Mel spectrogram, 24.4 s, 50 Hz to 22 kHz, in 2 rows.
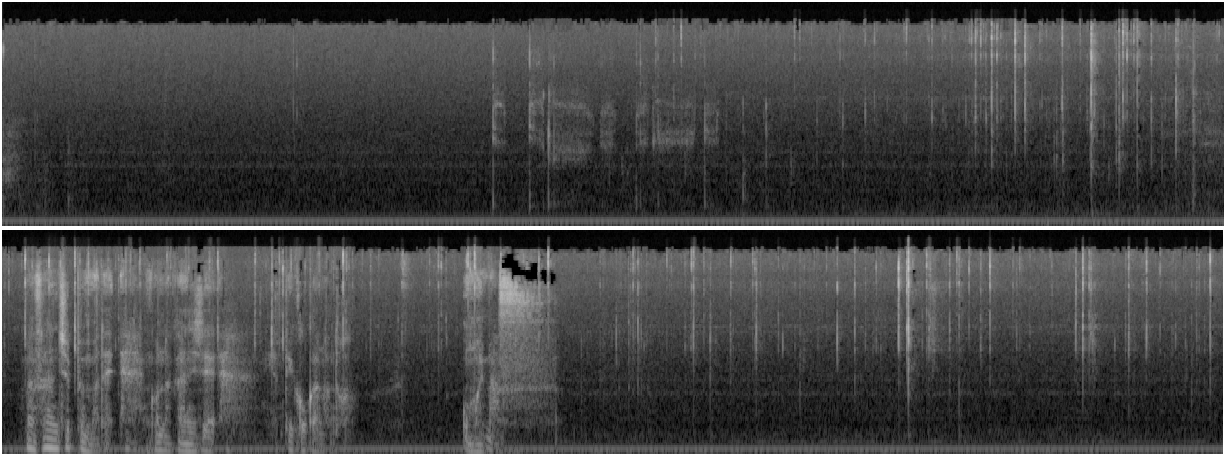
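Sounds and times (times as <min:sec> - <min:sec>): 
low hum: 0:00.0 - 0:24.4
soft constant hiss: 0:00.0 - 0:24.4
campfire crackling with snaps and pops: 0:05.1 - 0:24.4
speech: 0:12.5 - 0:15.8, 0:16.9 - 0:17.5.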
